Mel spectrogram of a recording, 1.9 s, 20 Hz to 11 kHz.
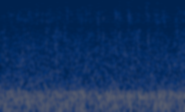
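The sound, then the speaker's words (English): Steady, heavy rain pours down in a continuous dense hiss, soft but unbroken, with no voices or other sounds over it. “November 28th. Pouring rain again.”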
